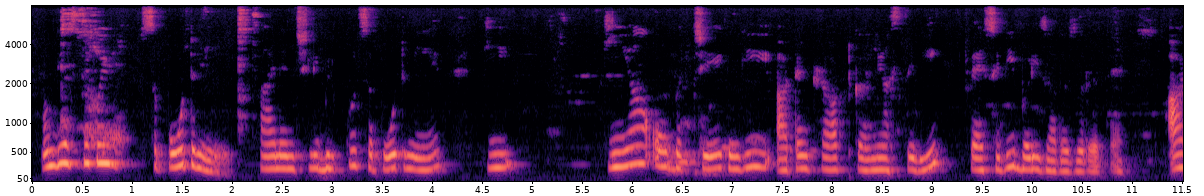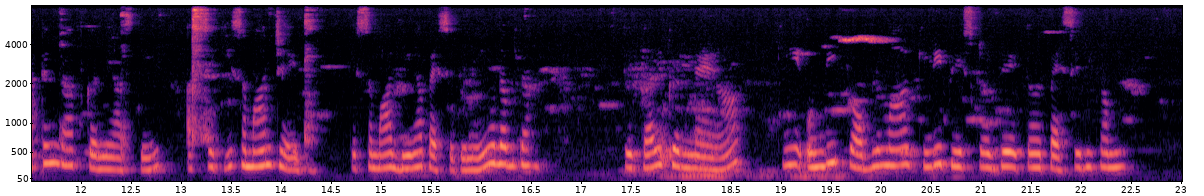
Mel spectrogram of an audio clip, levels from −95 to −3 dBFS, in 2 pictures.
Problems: echo, low volume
